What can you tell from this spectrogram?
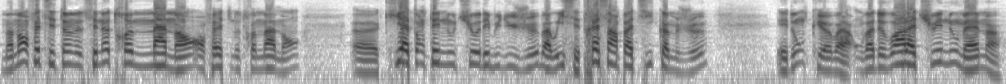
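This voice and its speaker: A man's voice: high-pitched, moderate pace, fairly bright tone, dry recording. A young man giving casual, joking gameplay commentary, trash-talking enemies and swearing. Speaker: gaming YouTuber.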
